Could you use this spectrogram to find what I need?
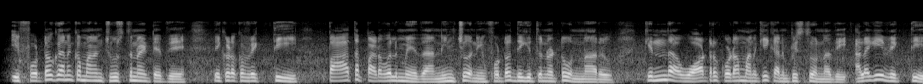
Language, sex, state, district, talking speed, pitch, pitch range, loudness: Telugu, male, Andhra Pradesh, Visakhapatnam, 150 wpm, 160 Hz, 140-175 Hz, -15 LUFS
